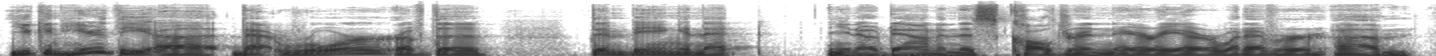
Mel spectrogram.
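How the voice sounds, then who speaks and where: A man's voice: on the low side, moderate pace, darkish tone, dry recording, studio quality. A man hosting a live stream, casually commenting on an old demo video, often restarting his sentences and chuckling. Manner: rambling, self-interrupting, chuckling. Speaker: streamer host.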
